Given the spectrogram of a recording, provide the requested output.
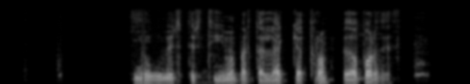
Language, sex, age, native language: Icelandic, male, 30-39, Icelandic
